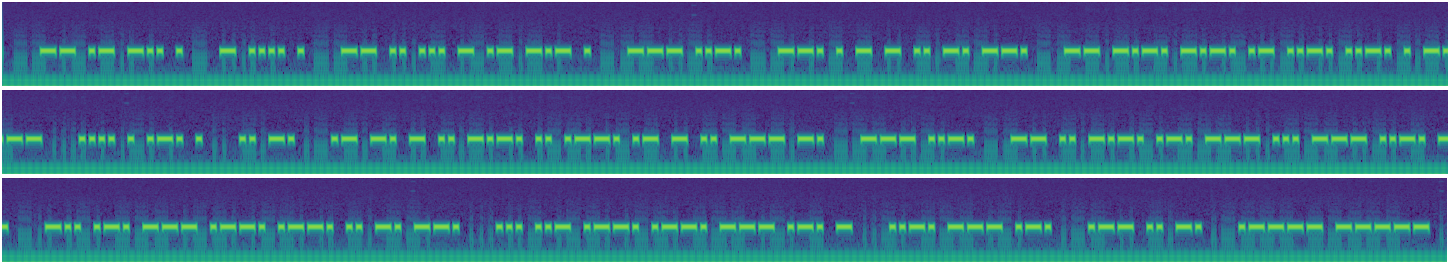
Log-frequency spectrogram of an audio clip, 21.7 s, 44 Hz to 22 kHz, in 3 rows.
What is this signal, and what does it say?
Morse code, heard as a keyed tone, about 48 wpm, 600 Hz. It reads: MADE THE MISTAKE OF GETTING MCCAFFEY HERE IN ANTICIPATION OF MICROSOFT DROPPING SUPPORT FOR WIN 10
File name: archived / CRSnet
